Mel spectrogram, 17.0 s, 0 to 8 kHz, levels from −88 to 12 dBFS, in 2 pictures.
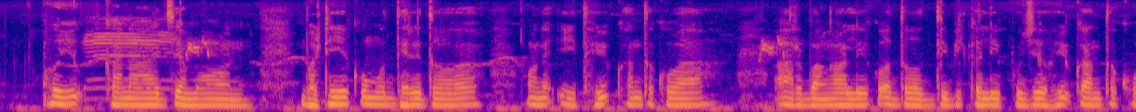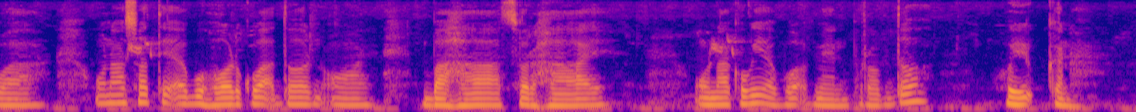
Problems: constant background noise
